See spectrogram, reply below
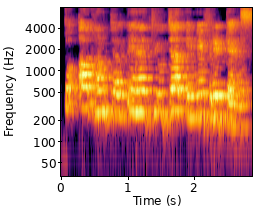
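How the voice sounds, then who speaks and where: A man's voice: extremely high pitch, lively intonation, normal speed. A man teaching grammar step by step in a didactic way, repeating phrases and posing rhetorical questions. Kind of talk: step-by-step classroom lesson. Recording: very echoey room, distant microphone.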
